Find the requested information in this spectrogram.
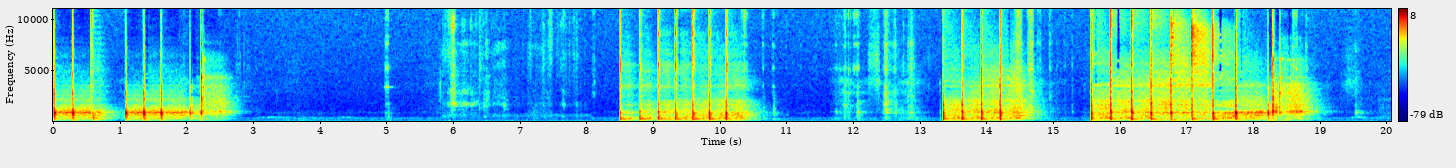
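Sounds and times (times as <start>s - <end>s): rapid sharp knocks: 8.5s - 10.5s, 13.3s - 14.6s, 15.6s - 18.9s.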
